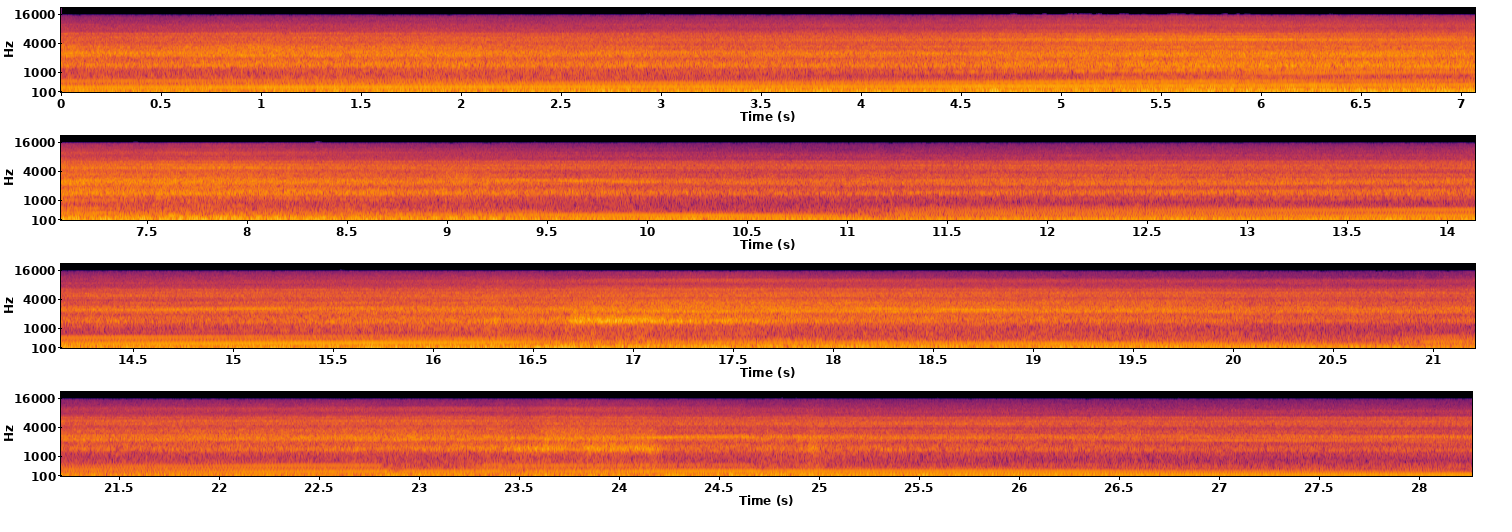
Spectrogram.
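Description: Motorcycle engine running on the road, its pitch climbing slowly as it accelerates and sinking as it slows, three times over, over a steady rush of wind noise.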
